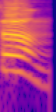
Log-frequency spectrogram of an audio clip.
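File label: "deng4", Chinese pinyin, fourth tone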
